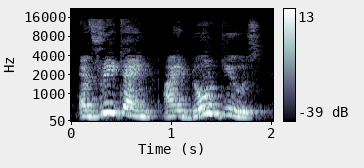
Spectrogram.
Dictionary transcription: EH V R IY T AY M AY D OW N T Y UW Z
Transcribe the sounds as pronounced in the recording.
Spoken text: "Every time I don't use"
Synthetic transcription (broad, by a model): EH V R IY T AY M AY D OW N T Y UW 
